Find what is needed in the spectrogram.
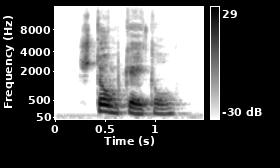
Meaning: a steam boiler
- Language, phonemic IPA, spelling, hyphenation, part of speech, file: Dutch, /ˈstoːmˌkeː.təl/, stoomketel, stoom‧ke‧tel, noun, Nl-stoomketel.ogg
